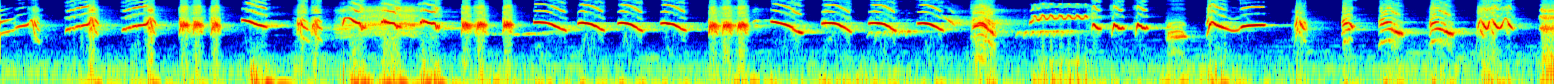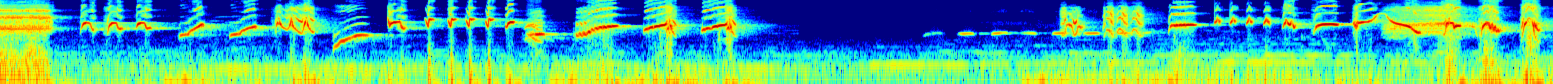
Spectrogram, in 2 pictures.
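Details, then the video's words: Loud, forceful song of a champion contest starling used as a master recording for tutoring other birds: long sustained runs of fast, repeated chattering and squeaky notes, a brief quiet gap, then a soft whistle before the chatter returns. "MASTERAN BURUNG JALAK SANG JUARA!!"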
